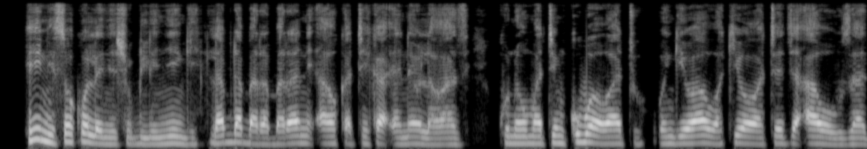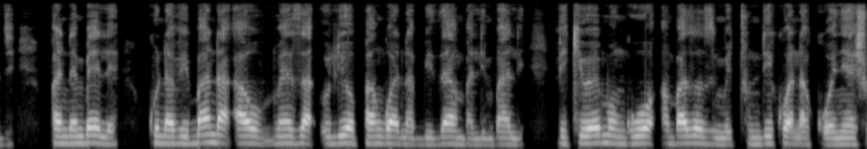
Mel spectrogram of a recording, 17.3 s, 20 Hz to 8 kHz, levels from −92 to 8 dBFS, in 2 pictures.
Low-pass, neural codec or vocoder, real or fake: 7.2 kHz; none; real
